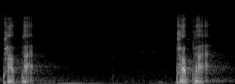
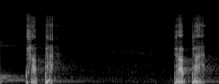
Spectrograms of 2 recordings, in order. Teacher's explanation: you can hear I bring the tone on both syllables down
